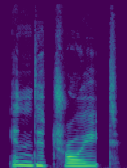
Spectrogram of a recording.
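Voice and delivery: put-on little boy. A narrator's reading. West answers the old woman's question, high slow childish voice. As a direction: answer as a small boy, drawn out.

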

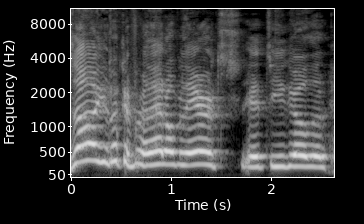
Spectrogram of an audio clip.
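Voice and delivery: odd dungeon stranger. Acted. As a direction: blurt out directions like a strange wanderer. Mystery character in dungeon gives directions.

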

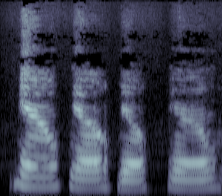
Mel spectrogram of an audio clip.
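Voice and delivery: small, high meows in reply; high-pitched mock meowing; cat meowing. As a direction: imitate a cat answering back. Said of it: "the cat comes meowing to me".

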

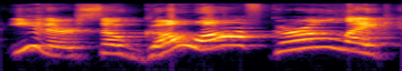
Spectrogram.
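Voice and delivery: high, fast, gushing cheer; cheering supporter. Retold or imitated. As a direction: hype her up like a proud friend. Voicing a supportive cheering fan.

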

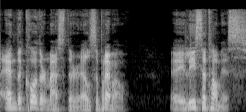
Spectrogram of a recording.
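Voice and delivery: usual speaking voice

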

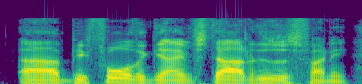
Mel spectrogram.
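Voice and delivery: ordinary delivery

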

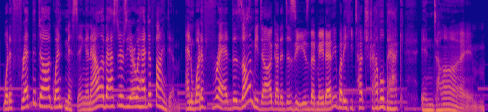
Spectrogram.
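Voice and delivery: ordinary delivery

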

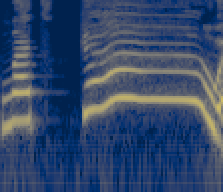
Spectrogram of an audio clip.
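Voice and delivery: put-on very high kid's call; bratty child calling ahead; whiny kid shout. Ellie voiced as kid.

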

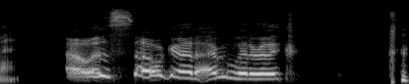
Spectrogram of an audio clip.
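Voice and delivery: high, drawn-out helpless laughter; real laughing-crying, words stretched; sobbing with laughter. Real, not acted. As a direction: gasp it through real tears of laughter. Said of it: "I'm sobbing".

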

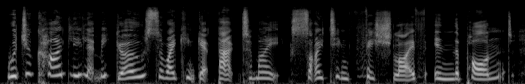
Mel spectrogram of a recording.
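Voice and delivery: high-pitched, polite little fish; fish character. Acted. Narrator voices the fish.

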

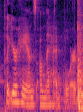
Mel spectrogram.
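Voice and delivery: low, soft growled command; growled warning. Acted. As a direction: growl the order low and quiet. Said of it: "He growled".

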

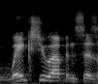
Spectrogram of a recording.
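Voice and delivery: usual speaking voice

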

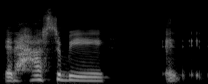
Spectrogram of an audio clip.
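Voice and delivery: usual speaking voice

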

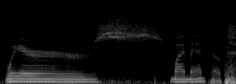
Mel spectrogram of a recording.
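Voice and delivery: very slow, soft demand; menacing villain. Retold or imitated. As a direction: draw out the question with quiet menace. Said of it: "He comes back to the wolf pack".

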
